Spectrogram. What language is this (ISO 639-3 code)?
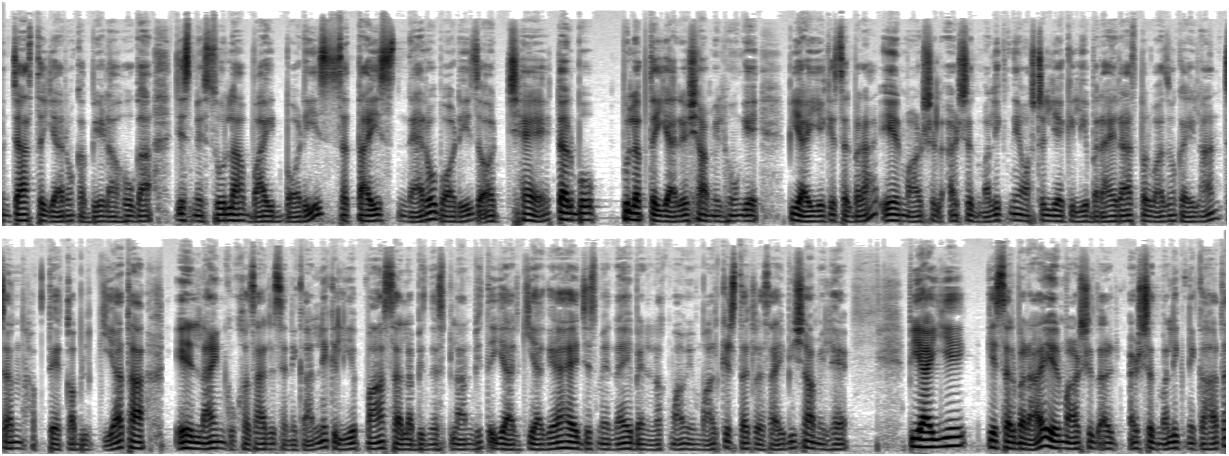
urd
